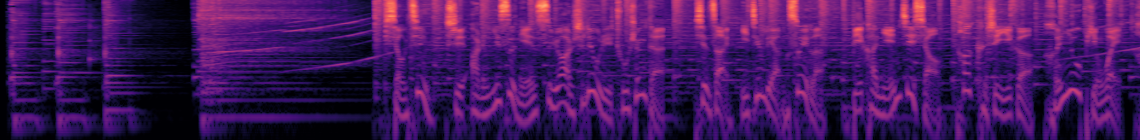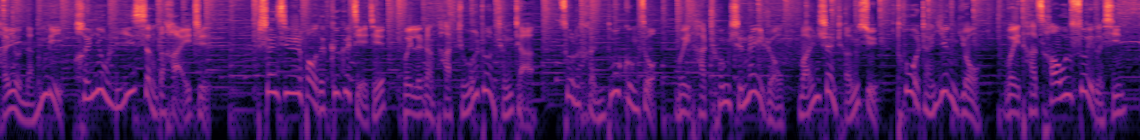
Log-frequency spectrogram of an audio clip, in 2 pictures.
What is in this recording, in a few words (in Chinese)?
男, 动画, 阳光快速; 偏飞碟说; 山西日报新闻客户端; 小晋; 诞生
